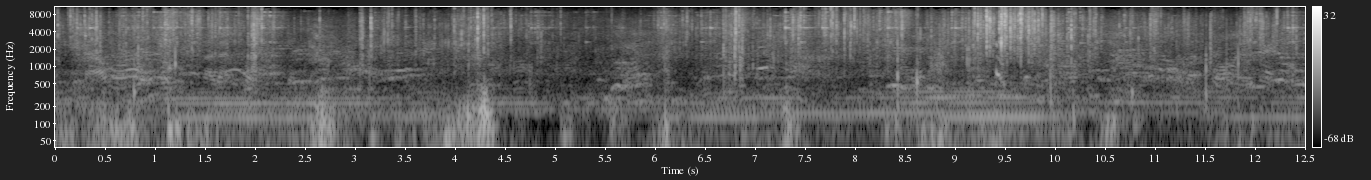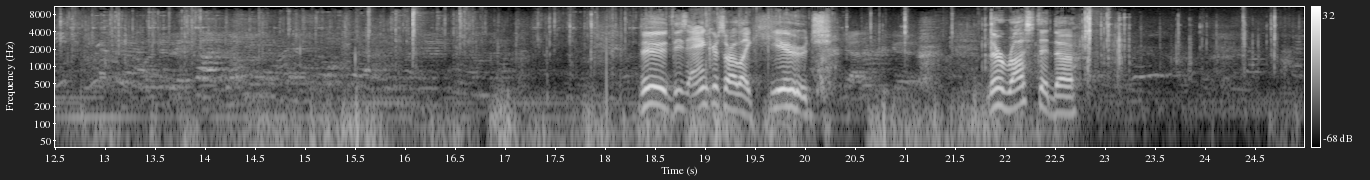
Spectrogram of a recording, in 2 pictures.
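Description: Metal carabiners clink together on a climbing harness.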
